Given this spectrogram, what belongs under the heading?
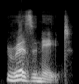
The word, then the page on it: resonate: Indian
